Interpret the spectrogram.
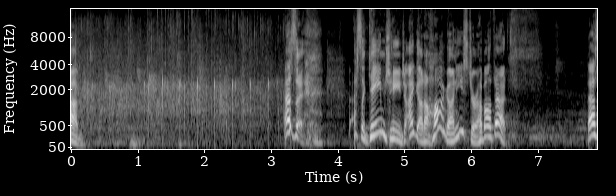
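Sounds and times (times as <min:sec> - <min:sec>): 
speech: 0:00.0 - 0:00.3, 0:03.2 - 0:06.8
audience applause: 0:00.0 - 0:03.5.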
